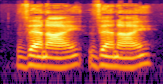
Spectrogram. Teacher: he connected this ending consonant to the beginning vowel the diphthong I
